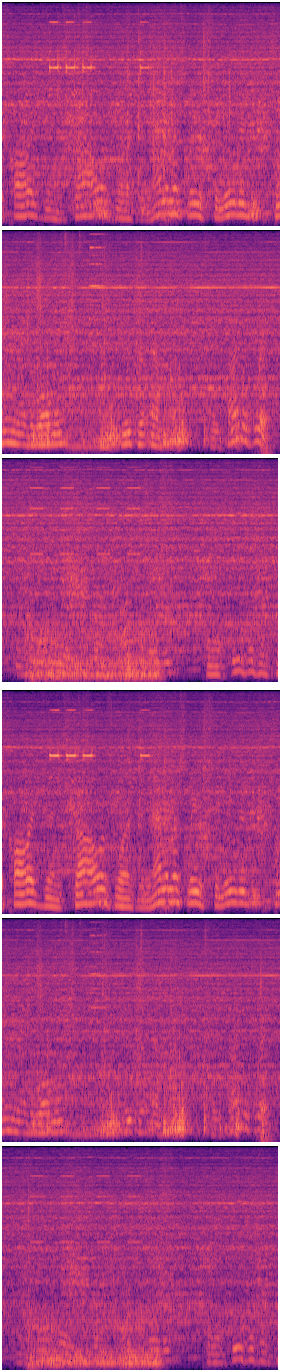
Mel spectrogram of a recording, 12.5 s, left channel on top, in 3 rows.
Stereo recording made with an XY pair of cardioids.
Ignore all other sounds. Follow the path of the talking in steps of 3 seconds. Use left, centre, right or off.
right, left, left, left.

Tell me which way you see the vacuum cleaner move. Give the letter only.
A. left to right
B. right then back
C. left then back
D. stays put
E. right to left
D.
